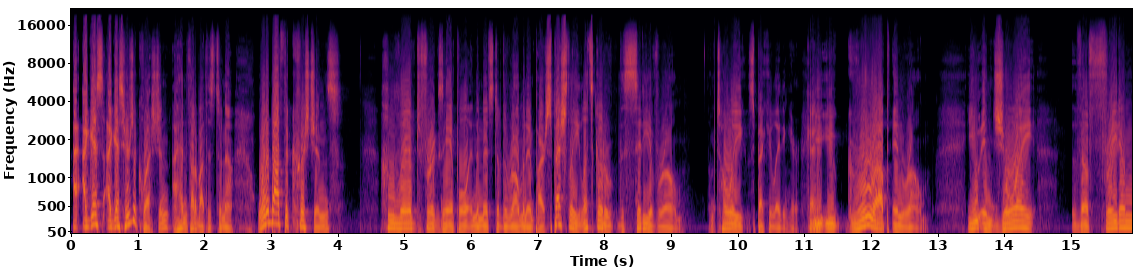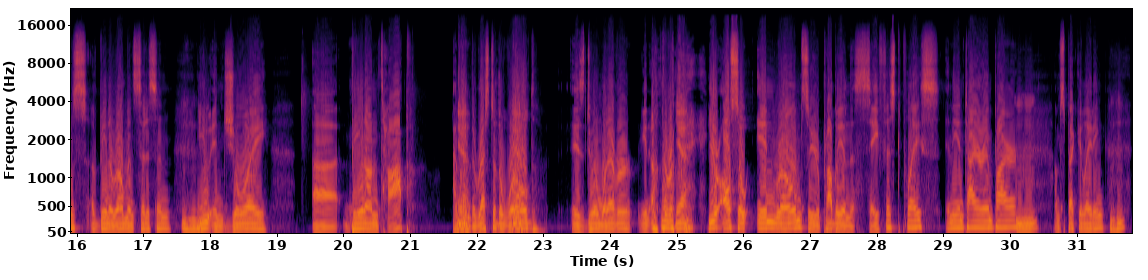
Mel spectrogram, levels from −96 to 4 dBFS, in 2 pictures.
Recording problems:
distortion; heavy; 12% of the sound clipped

